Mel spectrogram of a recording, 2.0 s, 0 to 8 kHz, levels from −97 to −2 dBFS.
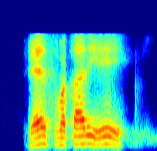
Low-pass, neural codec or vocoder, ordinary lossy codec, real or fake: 7.2 kHz; codec, 24 kHz, 0.9 kbps, WavTokenizer, large speech release; AAC, 16 kbps; fake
